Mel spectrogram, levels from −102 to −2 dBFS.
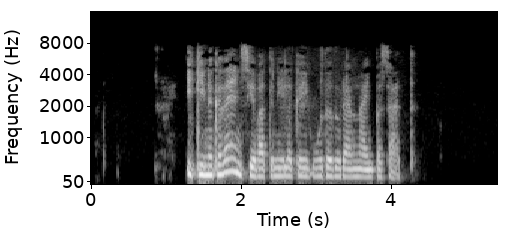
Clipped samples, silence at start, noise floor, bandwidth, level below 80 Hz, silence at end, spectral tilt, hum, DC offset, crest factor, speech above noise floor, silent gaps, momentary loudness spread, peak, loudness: under 0.1%; 1.3 s; under -90 dBFS; 8 kHz; -56 dBFS; 1.3 s; -6.5 dB/octave; none; under 0.1%; 18 dB; over 72 dB; none; 14 LU; -2 dBFS; -18 LUFS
